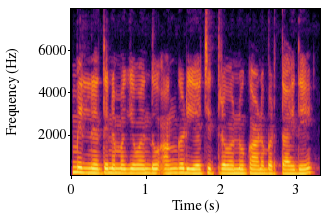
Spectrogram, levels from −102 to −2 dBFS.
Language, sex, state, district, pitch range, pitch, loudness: Kannada, female, Karnataka, Bidar, 195-205 Hz, 200 Hz, -12 LUFS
